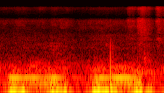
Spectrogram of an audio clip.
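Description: A palette knife scrapes softly across canvas.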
